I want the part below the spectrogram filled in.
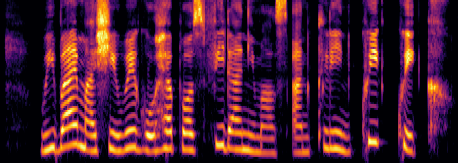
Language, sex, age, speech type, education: Nigerian Pidgin, female, 15-29, spontaneous, secondary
